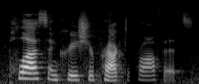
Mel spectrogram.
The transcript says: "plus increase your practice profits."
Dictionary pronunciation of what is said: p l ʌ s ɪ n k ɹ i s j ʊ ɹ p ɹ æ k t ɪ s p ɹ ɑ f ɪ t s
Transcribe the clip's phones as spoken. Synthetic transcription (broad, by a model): p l ʌ s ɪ n k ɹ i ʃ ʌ ɹ p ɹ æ k t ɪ p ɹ ɑ f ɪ t s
